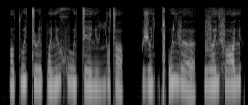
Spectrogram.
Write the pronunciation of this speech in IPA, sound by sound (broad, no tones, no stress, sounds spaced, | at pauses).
ɒ tʷ ɯ lʲ t ɹ e p ɔ lʲ u x uː lʲ t eː lʲ u ʎ ɔ t ɒ | ʒ u lʲ ǃʼ u lʲ β œː | v œ lʲ f ɒː lʲ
